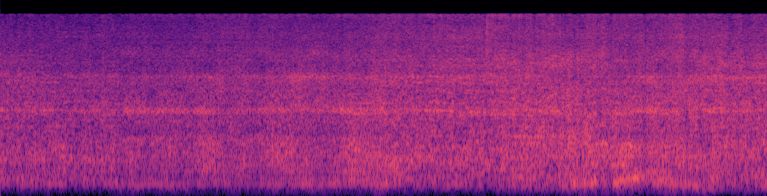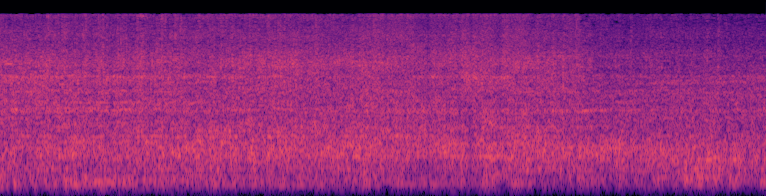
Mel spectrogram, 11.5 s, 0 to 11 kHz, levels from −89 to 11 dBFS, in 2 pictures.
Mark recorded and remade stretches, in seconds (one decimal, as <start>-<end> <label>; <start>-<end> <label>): 0.0-0.9 recorded; 0.9-3.1 remade; 3.1-4.4 recorded; 4.4-5.3 remade; 5.3-8.6 recorded; 8.6-9.7 remade; 9.7-11.5 recorded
